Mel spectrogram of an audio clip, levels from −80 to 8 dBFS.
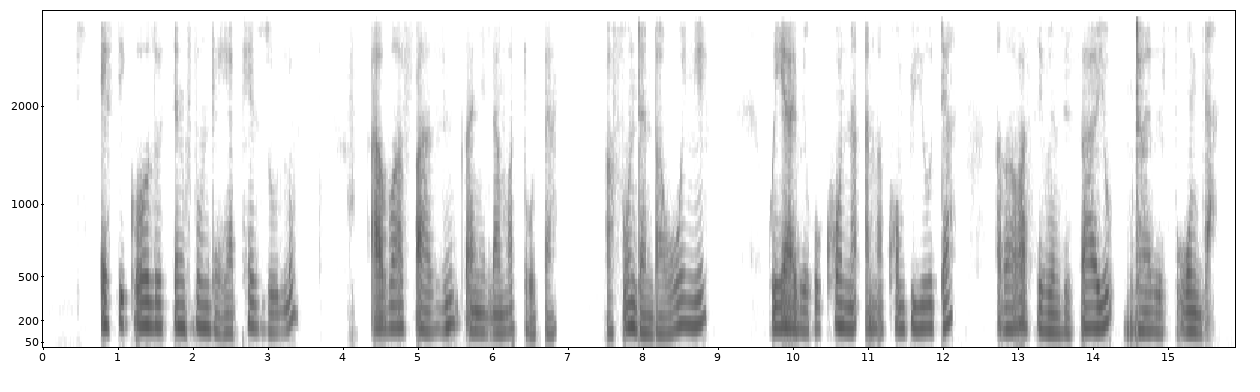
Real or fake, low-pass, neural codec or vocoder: fake; 3.6 kHz; codec, 16 kHz, 1 kbps, X-Codec, WavLM features, trained on Multilingual LibriSpeech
